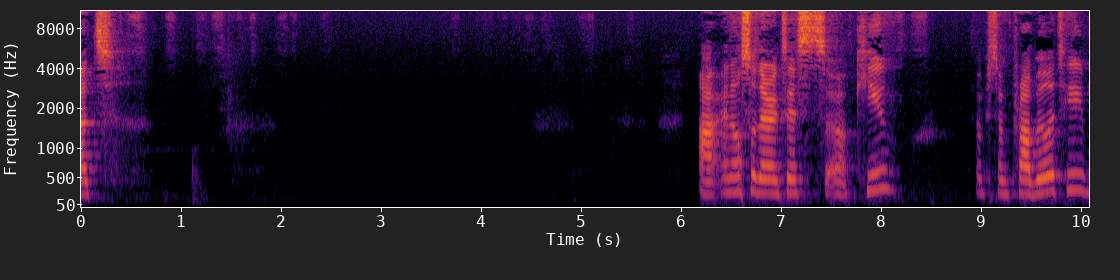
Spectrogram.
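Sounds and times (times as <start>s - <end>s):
marker writing on whiteboard: 0.0s - 2.8s, 4.2s - 5.6s, 7.8s - 9.4s.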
